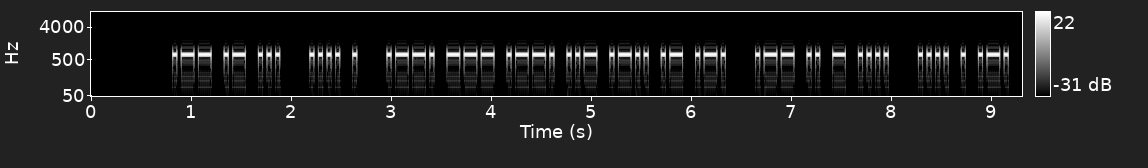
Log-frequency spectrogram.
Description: Morse code, heard as a keyed tone, about 28 wpm, 700 Hz. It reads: WAS HE POPULAR WITH HER
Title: Sentences from Top 1000 Words - Review Part 3 - 28wpm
